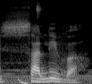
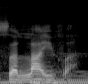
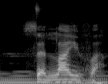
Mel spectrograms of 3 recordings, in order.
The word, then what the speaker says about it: saliva: word many people say saliva or saliva but the correct pronunciation is saliva saliva with emphasis on the second syllable it's one of those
